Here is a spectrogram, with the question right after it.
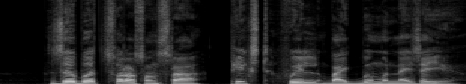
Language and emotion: Bodo, neutral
